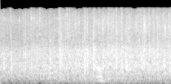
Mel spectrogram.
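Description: An audience applauds in a dense, steady wash of clapping that holds an even loudness from start to finish, with no clear voices breaking through.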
